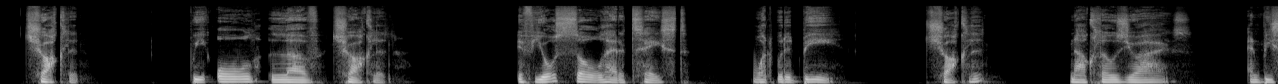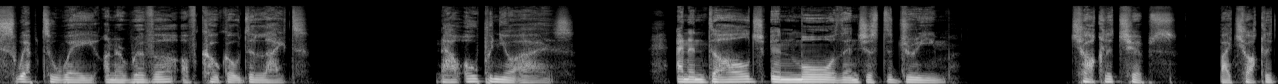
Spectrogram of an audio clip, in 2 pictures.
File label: english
